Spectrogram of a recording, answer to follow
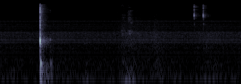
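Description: Clicks from operating a computer while a screen recording is stopped and closed: one sharp click about half a second in, a faint soft knock later, and two small quick clicks at the very end.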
